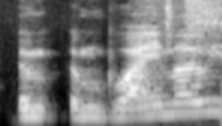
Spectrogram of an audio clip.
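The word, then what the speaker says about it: Mbeumo: And when looking at Brentford, I'm going to butcher this fucker's name. Mbuemo, is it? – Yeah.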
